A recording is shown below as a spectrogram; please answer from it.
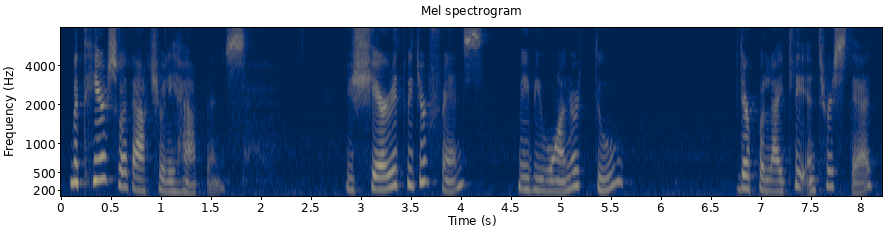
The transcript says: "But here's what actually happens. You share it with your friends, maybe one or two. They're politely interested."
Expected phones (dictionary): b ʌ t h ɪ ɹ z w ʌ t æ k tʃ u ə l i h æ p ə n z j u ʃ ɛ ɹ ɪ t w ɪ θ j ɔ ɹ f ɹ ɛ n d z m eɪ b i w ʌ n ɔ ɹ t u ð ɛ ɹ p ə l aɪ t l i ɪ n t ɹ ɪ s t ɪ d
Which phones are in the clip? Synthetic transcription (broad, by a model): b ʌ t h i ɹ s w ʌ t æ k tʃ u ə l i h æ p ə n s j u ʃ ɛ ɹ ɪ t w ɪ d j ɔ ɹ f ɹ ɛ n d s m eɪ b i w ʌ n ɔ ɹ t u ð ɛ ɹ p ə l aɪ t l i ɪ n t ɹ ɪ s t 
